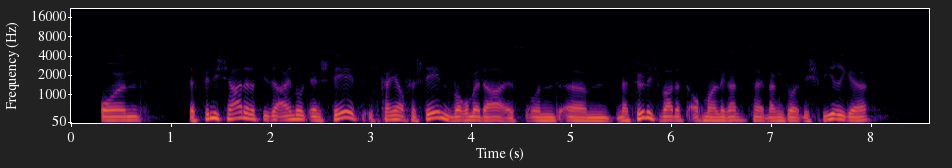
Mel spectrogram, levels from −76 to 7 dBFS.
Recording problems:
muffled; very; fading above 1 kHz

